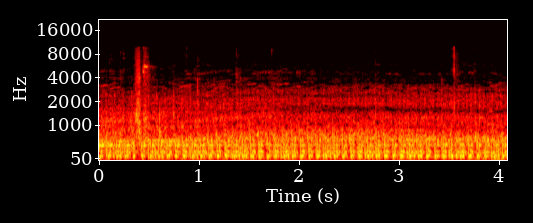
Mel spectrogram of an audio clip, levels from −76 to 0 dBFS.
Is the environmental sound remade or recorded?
recorded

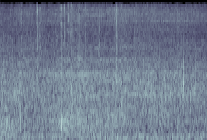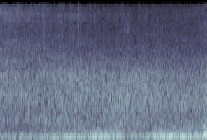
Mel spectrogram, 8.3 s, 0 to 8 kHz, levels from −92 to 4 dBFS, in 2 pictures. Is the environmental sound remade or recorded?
recorded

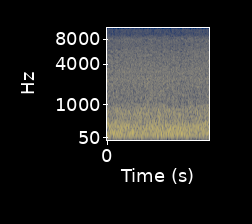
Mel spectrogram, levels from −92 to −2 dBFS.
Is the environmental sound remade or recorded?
remade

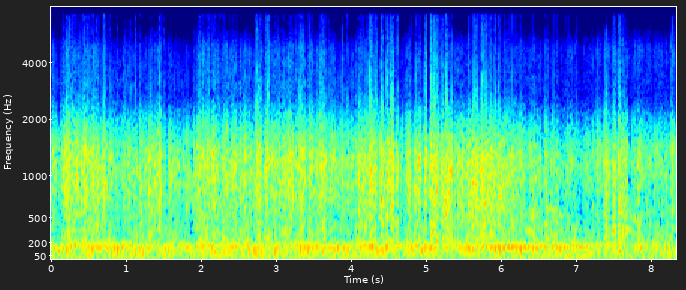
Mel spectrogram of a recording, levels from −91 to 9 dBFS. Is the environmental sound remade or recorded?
remade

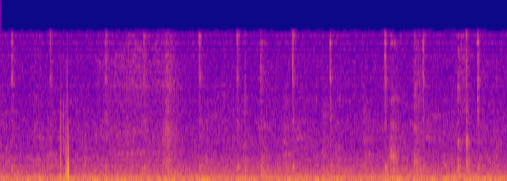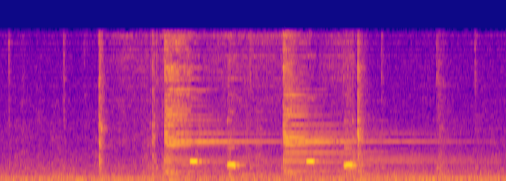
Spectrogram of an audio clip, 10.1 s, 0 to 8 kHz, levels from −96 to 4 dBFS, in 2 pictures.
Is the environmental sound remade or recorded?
remade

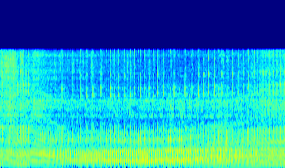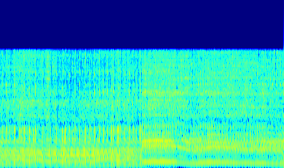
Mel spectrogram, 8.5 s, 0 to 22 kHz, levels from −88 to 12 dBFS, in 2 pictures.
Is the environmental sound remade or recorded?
recorded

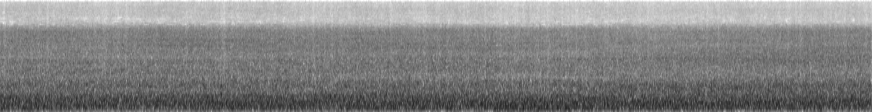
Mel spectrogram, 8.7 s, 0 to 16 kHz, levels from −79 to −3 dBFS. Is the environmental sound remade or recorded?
remade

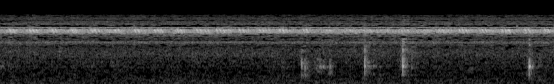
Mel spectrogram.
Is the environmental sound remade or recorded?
recorded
